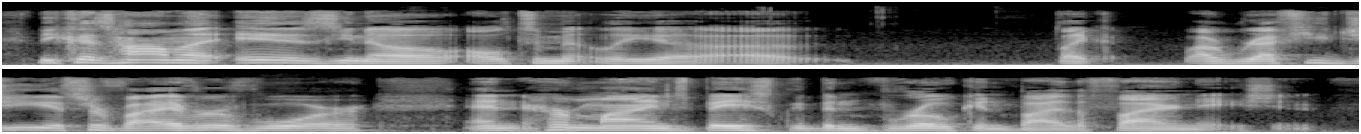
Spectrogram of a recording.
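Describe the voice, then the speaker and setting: A man at a medium pitch with fairly even intonation, talking at a moderate pace against a quiet background. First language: Spanish. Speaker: podcast host. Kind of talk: casual chat.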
